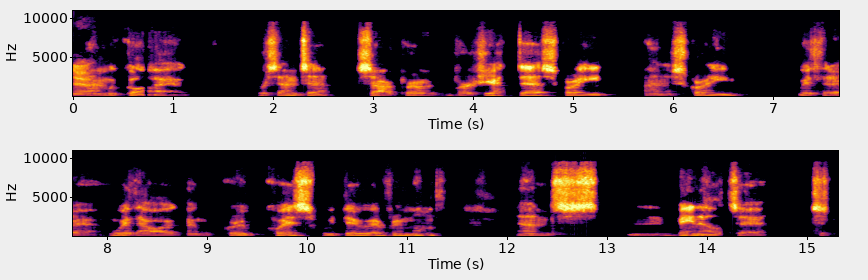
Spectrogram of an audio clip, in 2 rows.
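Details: 43-year-old man with aphasia after a major car accident six and a half years earlier, with coma, ICU and 11 months in hospital; language breakdown and difficulty getting words out; aphasia.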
